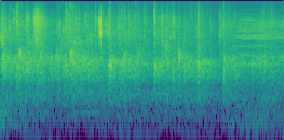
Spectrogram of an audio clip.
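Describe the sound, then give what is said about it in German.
An audience at a Christian gathering claps for God and for themselves, steadily for a few seconds, a dense, even wash of many hands with scattered sharper individual claps standing out, no voices over it. “Ich weiß nicht, könnt ihr ihm, euch selbst auch einen Applaus geben.”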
